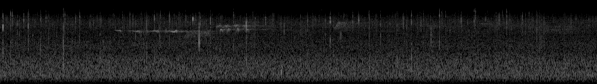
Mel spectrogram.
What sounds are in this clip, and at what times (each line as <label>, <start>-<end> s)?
Hermit Warbler song, 0-4 s
rain, 0-6 s
Hammond's Flycatcher song, 2-4 s
unidentified bird chip note, 2-4 s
